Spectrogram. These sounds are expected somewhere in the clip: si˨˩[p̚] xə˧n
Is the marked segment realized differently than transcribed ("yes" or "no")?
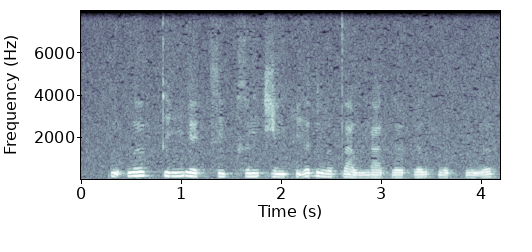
no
